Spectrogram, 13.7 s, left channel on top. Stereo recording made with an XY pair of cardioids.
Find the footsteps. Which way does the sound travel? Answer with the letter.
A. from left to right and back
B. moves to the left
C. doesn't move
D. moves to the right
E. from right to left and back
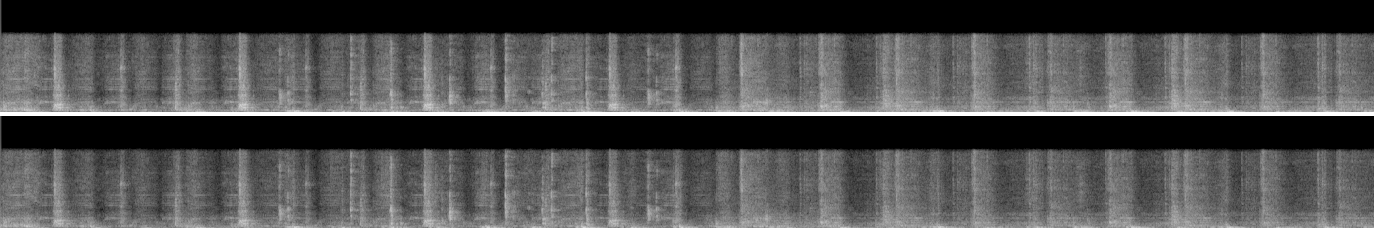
A.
